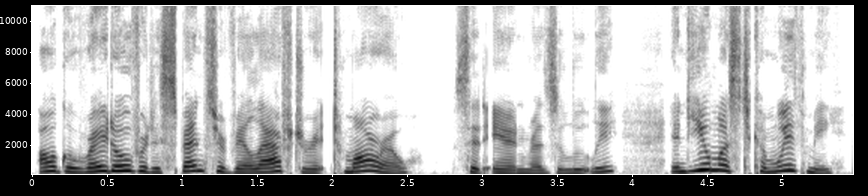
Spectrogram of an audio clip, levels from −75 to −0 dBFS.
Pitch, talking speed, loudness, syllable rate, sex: 260 Hz, 195 wpm, -17 LUFS, 6.4 syllables/s, female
